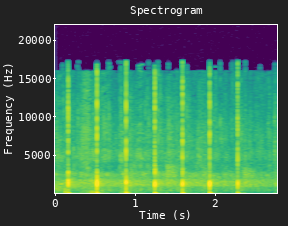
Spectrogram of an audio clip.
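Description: Seven sharp, evenly spaced hand claps at a slow, steady beat, applauding a kitchen worker of the house, each a crisp smack with a slight ringing tone, over a faint low background murmur and no speech.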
